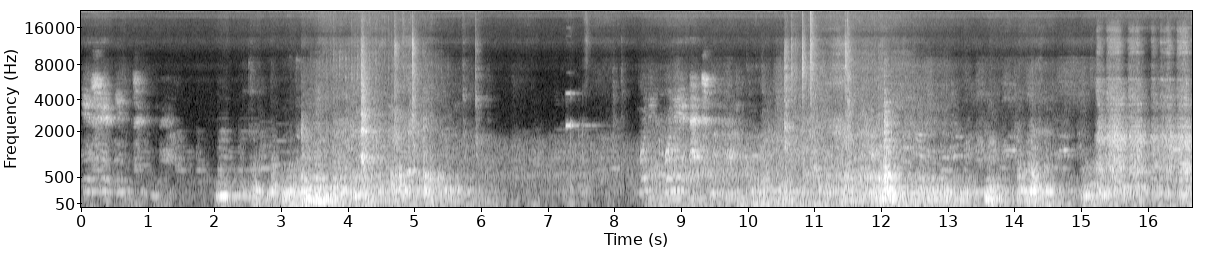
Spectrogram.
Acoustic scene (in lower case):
elevator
